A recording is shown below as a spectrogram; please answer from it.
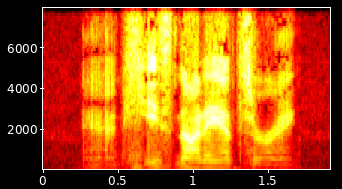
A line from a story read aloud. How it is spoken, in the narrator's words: John said tightly, even as a part of him was immensely relieved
